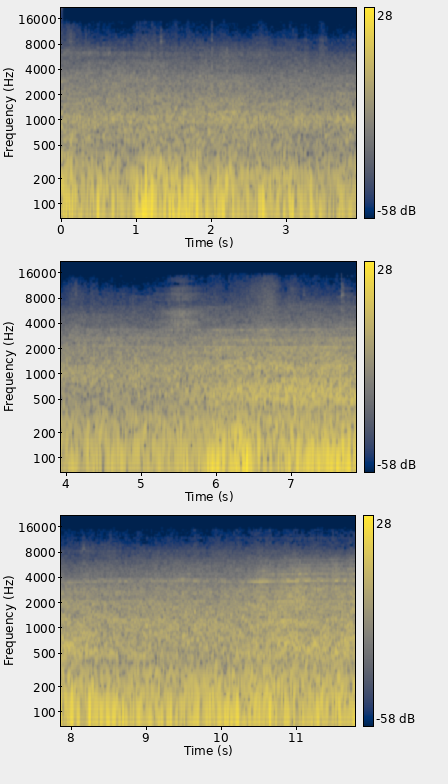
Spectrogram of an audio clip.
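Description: TAP Air Portugal jet in retro livery at London Heathrow, a loud continuous engine roar with wind-like rumble that swells slightly partway through.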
